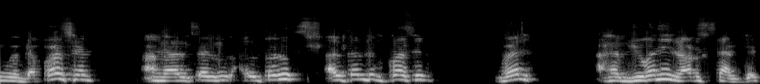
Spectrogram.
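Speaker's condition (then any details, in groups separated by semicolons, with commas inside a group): Cerebral palsy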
